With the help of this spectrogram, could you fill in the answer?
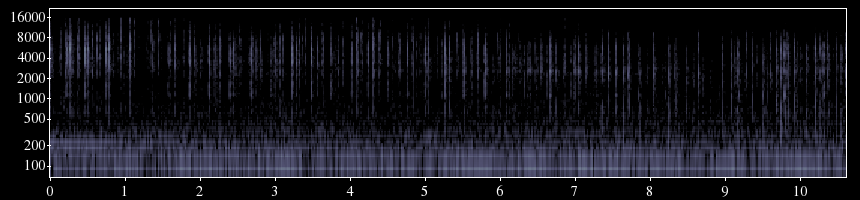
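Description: Long nails rapidly tap and scratch the front of a hollow, glowing plastic owl night light held in both hands. The result is a quiet, dense stream of bright, dry, crinkly clicks and scrapes with no ring, over a faint low hum.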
